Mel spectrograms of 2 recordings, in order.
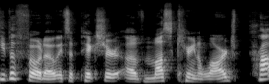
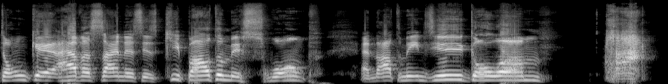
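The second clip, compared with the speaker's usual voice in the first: put-on ogre voice, higher and louder; 3 semitones higher, 6 dB louder than usual. Answering a co-host's swamp joke: Shrek voice. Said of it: "Gollum and Shrek would be beefing".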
